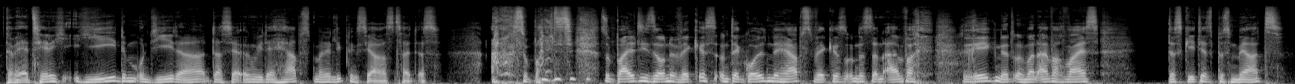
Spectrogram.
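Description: A man's voice: medium pitch, animated, moderate pace. A man chatting casually and enthusiastically as a podcast host. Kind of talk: casual chat.

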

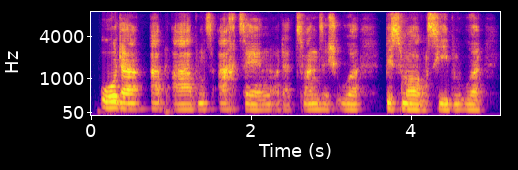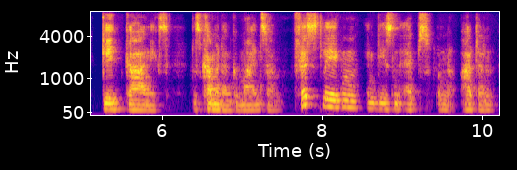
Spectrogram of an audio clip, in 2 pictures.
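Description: Guy on a podcast explaining stuff, emphatic, bright slightly rough husky voice, medium pitch. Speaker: guest media literacy educator. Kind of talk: podcast interview, explaining and giving advice.

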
